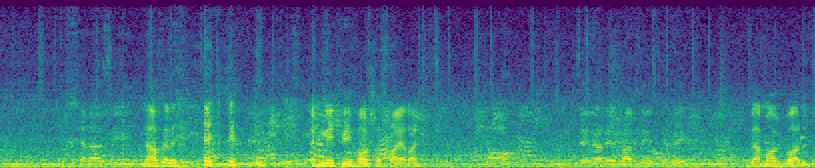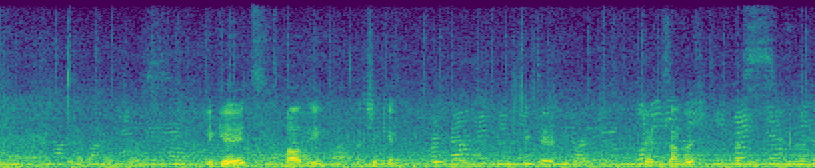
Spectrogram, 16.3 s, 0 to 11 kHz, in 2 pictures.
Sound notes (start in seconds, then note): 1.7 laughter; 5.8 people talking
